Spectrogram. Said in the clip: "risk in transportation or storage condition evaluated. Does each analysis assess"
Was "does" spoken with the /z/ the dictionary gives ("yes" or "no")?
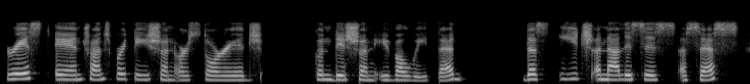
no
